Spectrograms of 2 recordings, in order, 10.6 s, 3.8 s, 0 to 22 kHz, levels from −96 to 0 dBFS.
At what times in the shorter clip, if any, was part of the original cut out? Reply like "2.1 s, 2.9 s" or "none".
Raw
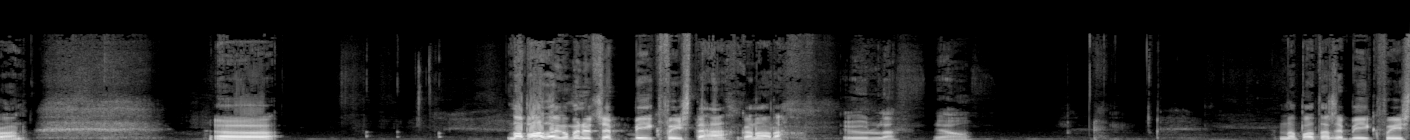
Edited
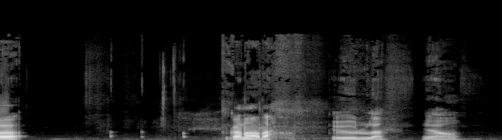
1.7 s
